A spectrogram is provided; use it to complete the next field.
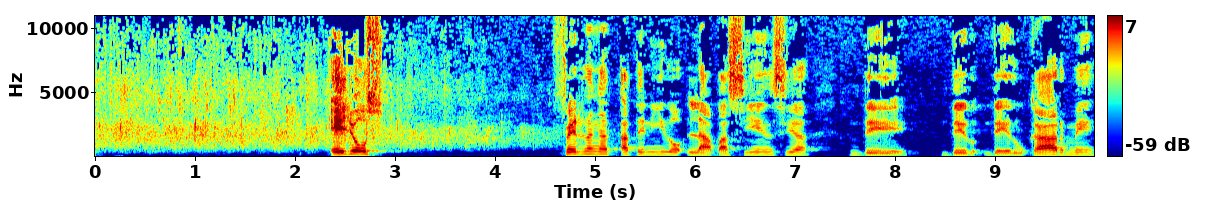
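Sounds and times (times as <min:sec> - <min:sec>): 
audience applause: 0:00.0 - 0:04.8
speech: 0:02.3 - 0:03.0, 0:04.7 - 0:09.9.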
